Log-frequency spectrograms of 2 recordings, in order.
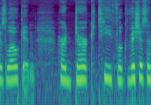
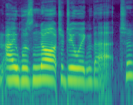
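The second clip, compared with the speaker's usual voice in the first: slow, louder, weighty denial; gruff husky Loken; 7 dB louder, much slower than usual. Acted. Loken answers the badger, gruff and firm. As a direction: answer slowly and firmly.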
